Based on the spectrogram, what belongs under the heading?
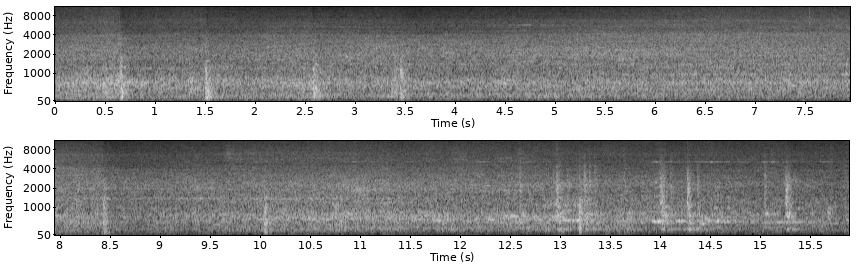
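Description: Heritage passenger coaches of a steam-hauled train rolling past at low speed: a steady rushing rumble from the wheels, broken by scattered clicks and knocks as they cross rail joints, with several in quick succession near the end.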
